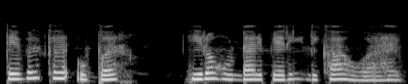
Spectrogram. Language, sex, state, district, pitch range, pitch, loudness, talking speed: Hindi, female, Uttar Pradesh, Lalitpur, 220-250 Hz, 235 Hz, -16 LUFS, 130 wpm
